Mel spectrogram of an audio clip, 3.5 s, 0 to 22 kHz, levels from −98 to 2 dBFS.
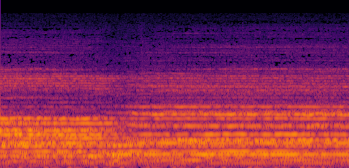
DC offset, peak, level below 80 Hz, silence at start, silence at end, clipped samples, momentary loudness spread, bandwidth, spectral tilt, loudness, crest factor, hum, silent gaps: under 0.1%; -12 dBFS; -58 dBFS; 0 s; 0 s; under 0.1%; 3 LU; 12 kHz; -6 dB/octave; -24 LUFS; 12 dB; none; none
